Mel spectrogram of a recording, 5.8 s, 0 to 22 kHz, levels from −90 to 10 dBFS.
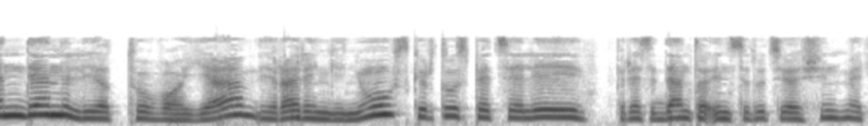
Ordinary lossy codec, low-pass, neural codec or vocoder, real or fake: AAC, 32 kbps; 7.2 kHz; none; real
